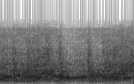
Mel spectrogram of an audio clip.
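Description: Motorcycle engine droning as the bike rides off through a gravel parking lot: a steady, loud, mid-pitched growl that holds throughout.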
